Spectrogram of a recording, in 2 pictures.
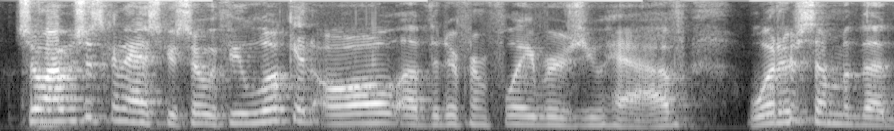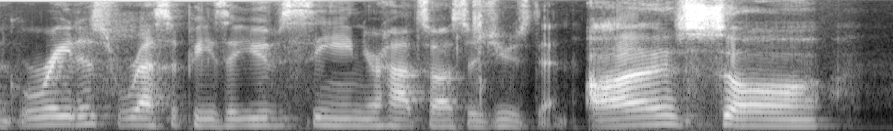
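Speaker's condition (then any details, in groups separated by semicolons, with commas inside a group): No condition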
